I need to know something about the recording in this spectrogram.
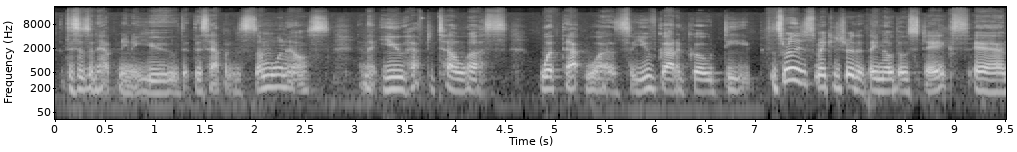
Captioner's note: none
